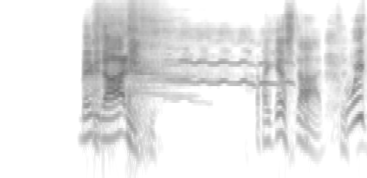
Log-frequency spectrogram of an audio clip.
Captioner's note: laughing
